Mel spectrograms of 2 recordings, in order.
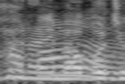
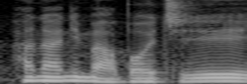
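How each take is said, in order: First: It is said loudly and fast. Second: It is said quietly and calmly. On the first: The speaker calls it wrong. "목소리를 높이면서 하다가 기도를 또 되게 빨라" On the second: The speaker calls it right. "이렇게 조용히 기도를 해요"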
